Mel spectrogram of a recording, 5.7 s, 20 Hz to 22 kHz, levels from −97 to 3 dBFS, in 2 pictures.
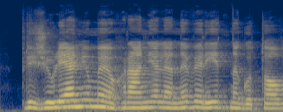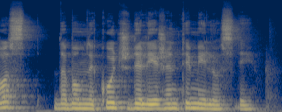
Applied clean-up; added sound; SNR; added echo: none; none; none; none.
